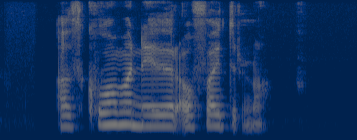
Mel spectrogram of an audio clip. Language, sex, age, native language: Icelandic, male, 18-19, Icelandic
